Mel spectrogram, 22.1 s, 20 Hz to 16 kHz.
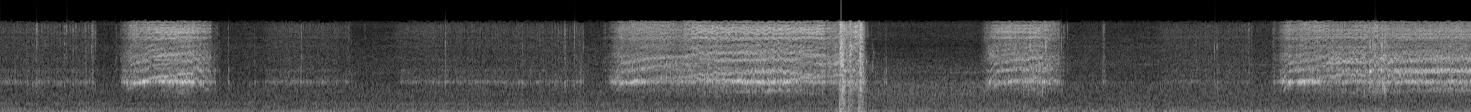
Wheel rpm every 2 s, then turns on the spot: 20, 80, 10, 20, 50, 160, 80, 50, 10, 50, 160.
2-8 14-16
